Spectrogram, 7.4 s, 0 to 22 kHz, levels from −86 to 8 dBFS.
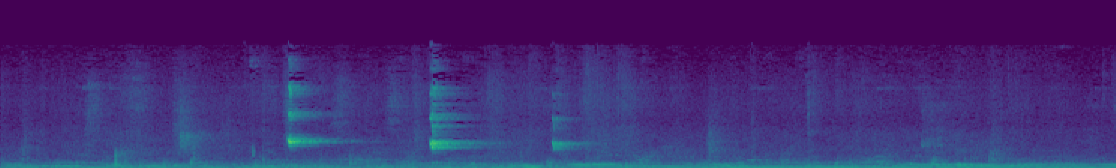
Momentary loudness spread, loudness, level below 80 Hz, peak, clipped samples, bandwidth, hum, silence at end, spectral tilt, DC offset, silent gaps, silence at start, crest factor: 17 LU; -34 LUFS; -42 dBFS; -10 dBFS; under 0.1%; 16.5 kHz; none; 0 s; -3 dB/octave; under 0.1%; none; 0 s; 26 dB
